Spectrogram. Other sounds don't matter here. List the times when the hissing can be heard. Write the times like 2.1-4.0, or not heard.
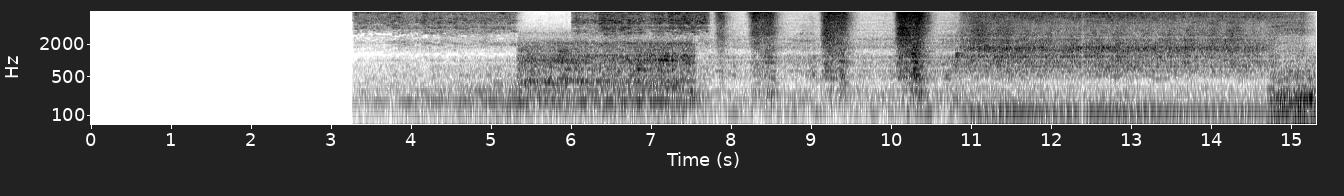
3.2-15.2.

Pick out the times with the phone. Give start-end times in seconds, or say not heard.
not heard.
